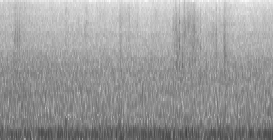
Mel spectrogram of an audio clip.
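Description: Footsteps scuff across a stone floor.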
